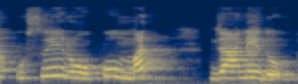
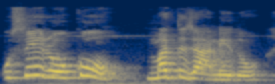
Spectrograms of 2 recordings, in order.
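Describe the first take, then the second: First: Slow "उसे रोको मत", break, then "जाने दो"; pause after MAT. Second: Bind "मत" to "जाने दो", pausing before it; pause after ROKO. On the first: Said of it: "यहाँ पे दो सेंस निकल रहा है". ("मत" के बाद रुककर "जाने दो") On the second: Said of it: "मतलब उसे रोकने के लिए कहा गया है". ("रोको" के बाद रुककर "मत जाने दो") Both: Shown as a demonstration.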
